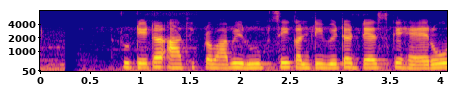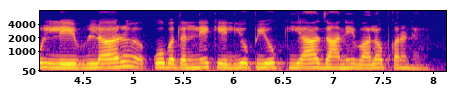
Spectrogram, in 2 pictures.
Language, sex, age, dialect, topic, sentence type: Hindi, female, 18-24, Kanauji Braj Bhasha, agriculture, statement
